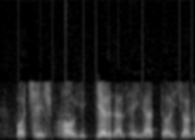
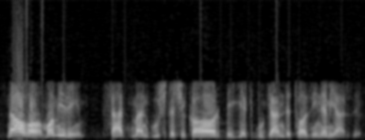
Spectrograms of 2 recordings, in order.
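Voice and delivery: loud, higher, huffy refusal; proud refusal; 4 semitones higher, 8 dB louder than usual. A narrator's reading. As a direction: turn the offer down emphatically while leaving. Shoeshiner refuses and walks off. (امتناع بلند و دلخورانه)

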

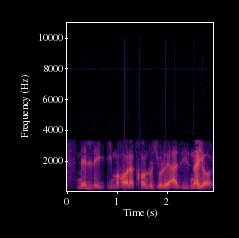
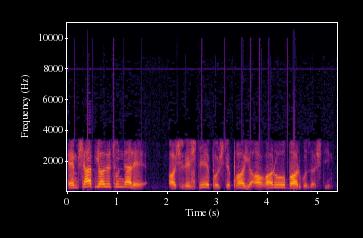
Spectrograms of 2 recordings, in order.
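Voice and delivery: wife calling out loud and high; wife reminds the guests about the soup, loudly; raised voice; 3 semitones higher, 8 dB louder than usual. A narrator's reading. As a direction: call it out across the yard to everyone. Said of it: "صدای زن دایجان بلند شد".

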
